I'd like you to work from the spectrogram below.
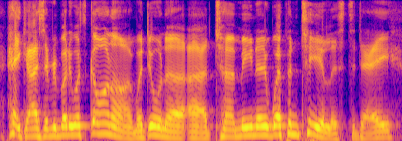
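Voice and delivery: loud, high hype-channel opener; YouTuber voice. Shown as a demonstration. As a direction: pump it up like a clickbait host. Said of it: "A good YouTuber voice?".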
